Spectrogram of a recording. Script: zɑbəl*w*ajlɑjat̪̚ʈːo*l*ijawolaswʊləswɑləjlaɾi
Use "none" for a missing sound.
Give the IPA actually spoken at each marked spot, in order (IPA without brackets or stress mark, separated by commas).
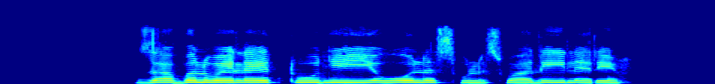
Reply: w, l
